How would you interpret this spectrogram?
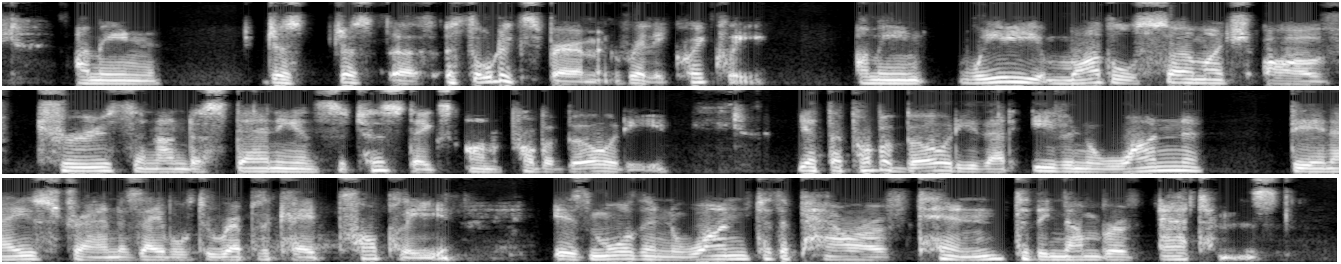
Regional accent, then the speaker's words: Dubai, United Arab Emirates; also born or lived in Zimbabwe; So my family is from Zimbabwe, but I actually grew up in the Middle East. I grew up in Dubai. So I really retained the accent to my family.

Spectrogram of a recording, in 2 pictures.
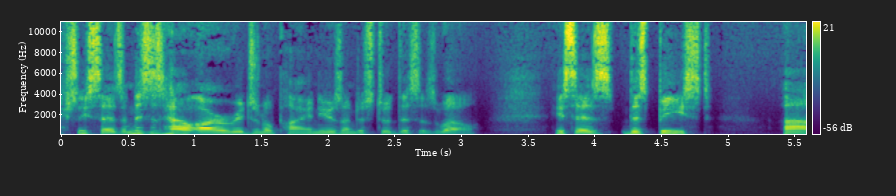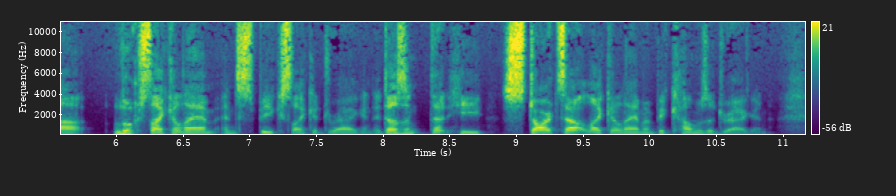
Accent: United States; and certainly, I'm American, by the way.

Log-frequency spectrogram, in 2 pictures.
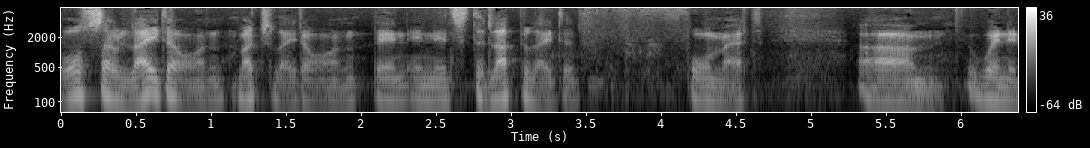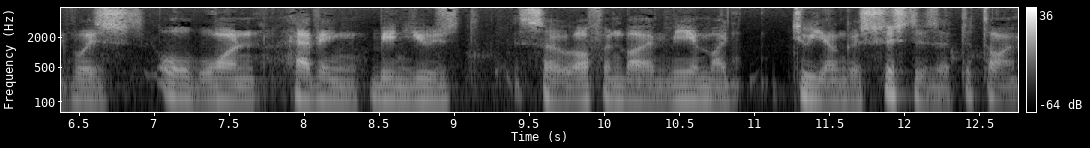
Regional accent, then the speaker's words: South Africa; moved away as an adult; also born or lived in Queensland / New South Wales; now in Australia; In short, I was born and raised in South Africa. That's why I've got the accent, like we've mentioned. My wife, Ilse, and I immigrated to Australia in 2012. We lived in Queensland from 2012 to 2017 and then came down to New South Wales.

